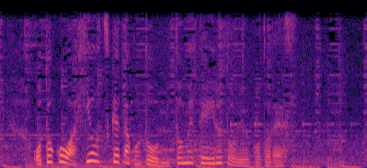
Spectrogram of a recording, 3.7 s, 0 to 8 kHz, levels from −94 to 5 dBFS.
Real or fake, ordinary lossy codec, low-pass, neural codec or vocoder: real; none; 7.2 kHz; none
